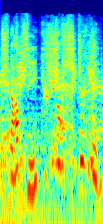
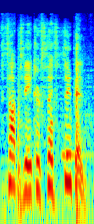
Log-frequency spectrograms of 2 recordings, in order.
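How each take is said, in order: First: The s sounds are pronounced clearly. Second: The s sounds are pronounced with a lisp. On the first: This is what the speaker meant to say. "I said" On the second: This is how it actually sounded back then. "But I had a lisp, so it came out"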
